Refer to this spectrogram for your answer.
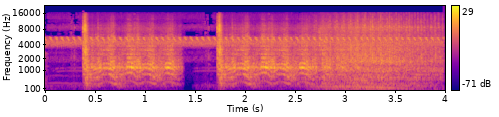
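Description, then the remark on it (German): A red car's engine cranks over and over without catching, stops briefly, then cranks again in a second failed attempt, the starter's rhythmic churning loud with no voices; it will not start because mice have bitten through some of its cables. “Er konnte nicht losfahren, das Auto sprang nicht an.”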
